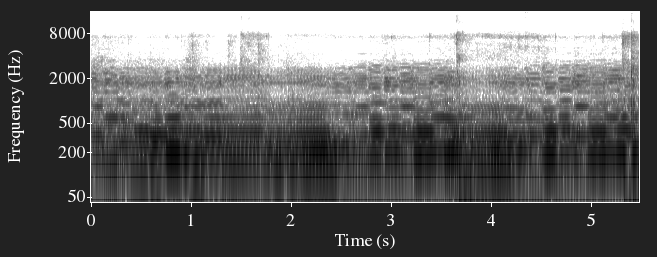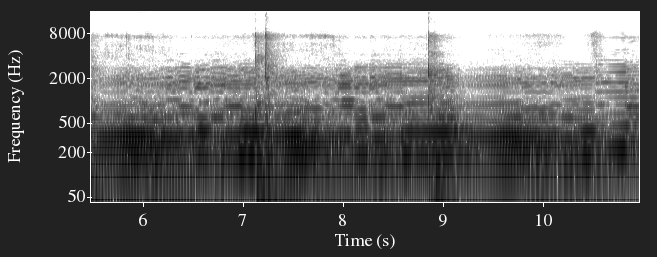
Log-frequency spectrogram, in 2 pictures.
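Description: A cello bowed in a steady run of short, stepping notes, with sharp tap-shoe strikes on a wooden stage landing every second or two over the melody.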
